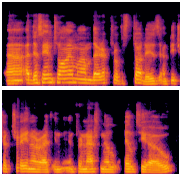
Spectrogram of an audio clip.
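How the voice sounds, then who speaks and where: Male guest speaking second-language English, halting, repeats words. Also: mid-range voice, darkish tone. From Egypt. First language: Arabic. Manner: repeats words, restarts often. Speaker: guest, teacher trainer. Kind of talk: casual interview.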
